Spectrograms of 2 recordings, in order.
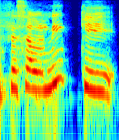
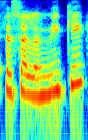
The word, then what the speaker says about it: Thessaloniki: In Thessaloniki, this is how we pronounce it today, Thessaloniki.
